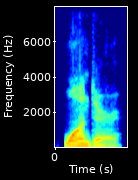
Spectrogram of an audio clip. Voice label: "wonder", American

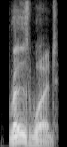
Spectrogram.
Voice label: "rosewood", British

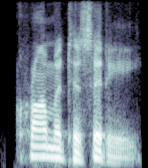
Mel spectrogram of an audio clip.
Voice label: "chromaticity", American

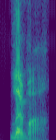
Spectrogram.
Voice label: "lemma", American

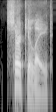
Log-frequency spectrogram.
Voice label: "circulate", American

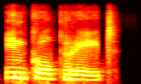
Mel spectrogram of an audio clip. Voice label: "Incorporate", Indian

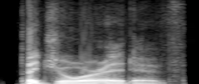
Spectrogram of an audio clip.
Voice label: "pejorative", American

